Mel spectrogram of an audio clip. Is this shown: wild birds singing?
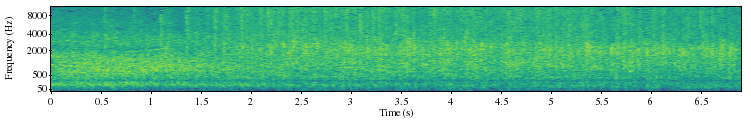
no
